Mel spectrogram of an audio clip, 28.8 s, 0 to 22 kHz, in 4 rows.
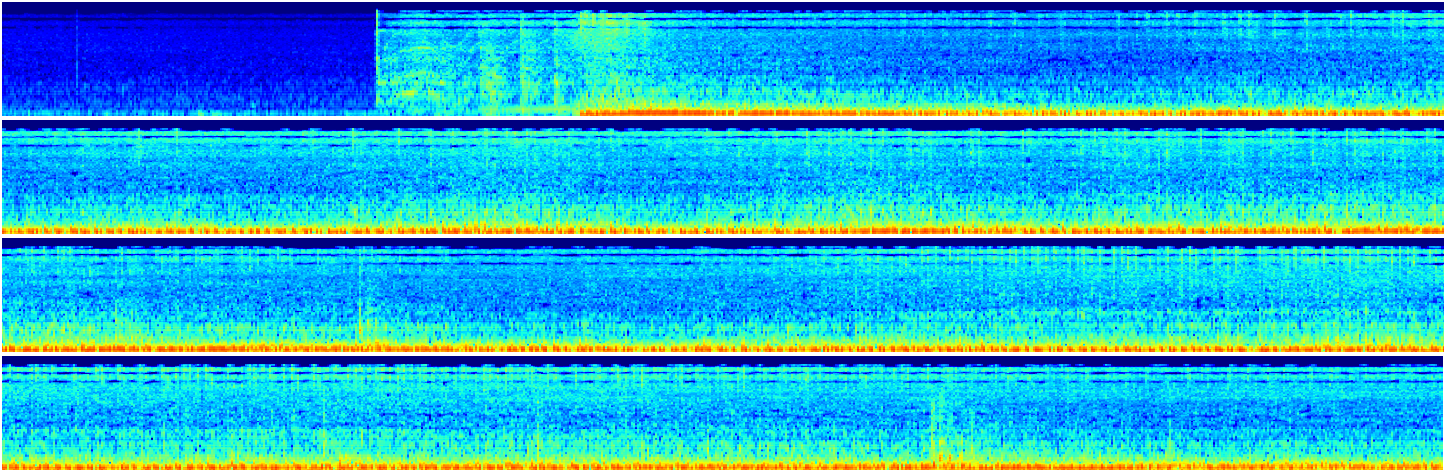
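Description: GM LS3 6.2-litre V8 cold start: the starter cranks for about a second before the engine catches about three seconds in, flares briefly, then settles into a steady, loud idle.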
